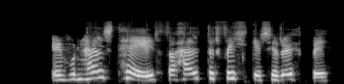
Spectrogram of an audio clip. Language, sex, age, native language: Icelandic, female, 20-29, Icelandic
